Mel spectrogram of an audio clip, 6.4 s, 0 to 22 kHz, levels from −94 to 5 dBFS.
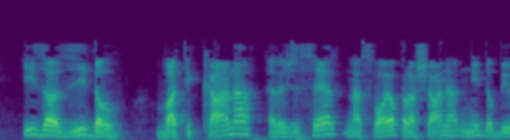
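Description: AAC compression runs from start to finish: nothing remains above 6.6 kHz, leaving the speech dull, smeared and fizzy on sibilants. This is likely AAC-LC at a low bitrate, around 24 kbps, where the encoder lowers its cut-off and coarsely quantises the remaining frequency bands.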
